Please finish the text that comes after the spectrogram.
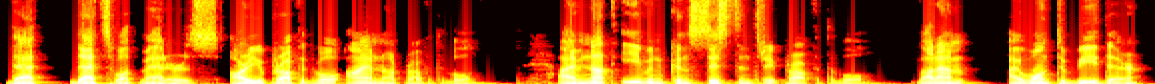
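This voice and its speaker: A man in his late thirties with a low, deep voice talks casually on a live trading stream. He is chatty and candid and responds to viewers' comments. The sound is dry and close, with almost no room echo. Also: expressive, moderate pace. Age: 30s. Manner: candid and self-deprecating. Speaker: day trader streaming live. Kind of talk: casual livestream chat.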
